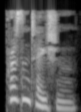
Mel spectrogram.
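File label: "presentation", British English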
